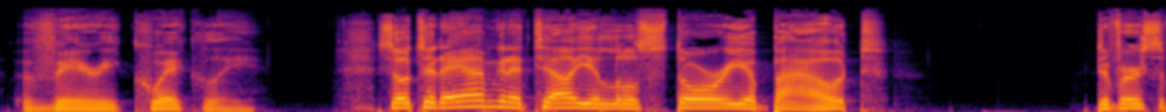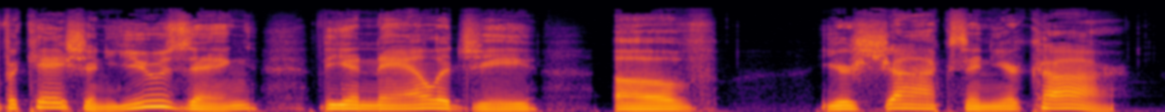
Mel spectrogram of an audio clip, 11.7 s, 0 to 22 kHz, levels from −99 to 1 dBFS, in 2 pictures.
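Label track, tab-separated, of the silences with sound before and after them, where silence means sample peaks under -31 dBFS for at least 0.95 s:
4.400000	5.490000	silence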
